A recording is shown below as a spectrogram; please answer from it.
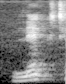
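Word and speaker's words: knack: Next है तो नैक, तो यहाँ के जो है, के भले के के बाद जब भी एन आता है तो के जो है साइलेंट हो जाता है, और यहाँ पर सिर्फ उच्चारण एन से होगा, तो हो गया नैक।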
